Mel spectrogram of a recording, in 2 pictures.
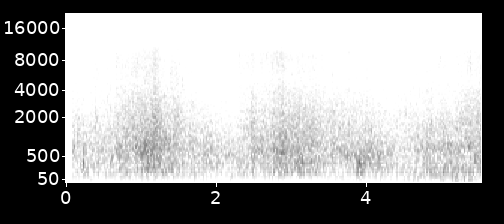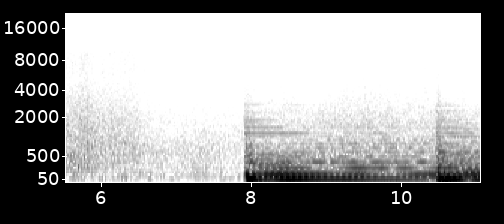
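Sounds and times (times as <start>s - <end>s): small waves lapping on shore: 0.1s - 8.0s.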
